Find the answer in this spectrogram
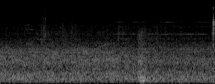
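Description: Steady road traffic noise from the street, with a brief faint sound about one and a half seconds in.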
